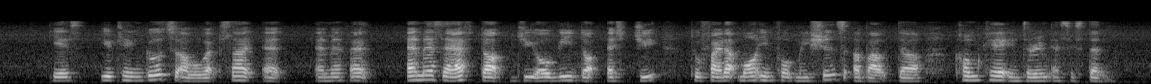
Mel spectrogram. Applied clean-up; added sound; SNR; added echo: none; none; none; none.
